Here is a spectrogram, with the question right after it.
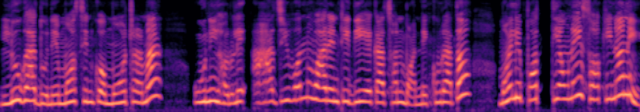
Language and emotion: Nepali, surprised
